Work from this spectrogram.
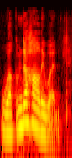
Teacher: the pitch goes up to peak on the stress syllable of Hollywood before the voice comes back down.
